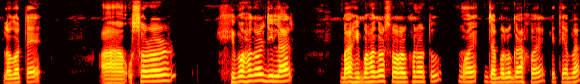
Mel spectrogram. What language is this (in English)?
Assamese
